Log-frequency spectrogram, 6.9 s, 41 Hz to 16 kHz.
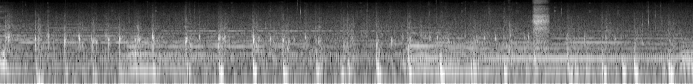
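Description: An old horse's hooves clip-clop steadily in Red Dead Redemption 2, a quiet, even rhythm of hoofbeats over a low ambient game soundtrack with sustained tones, and a brief whinny-like burst midway.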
